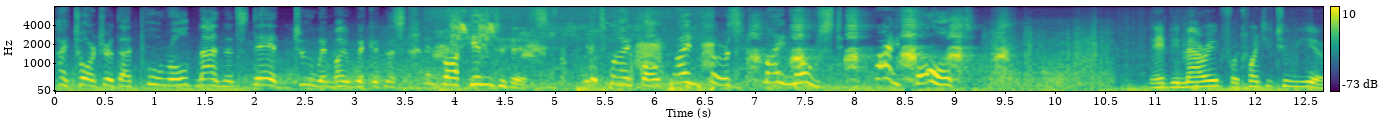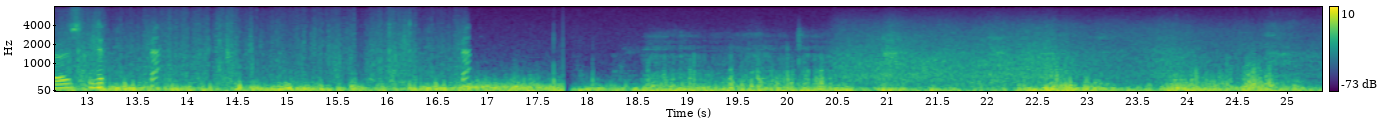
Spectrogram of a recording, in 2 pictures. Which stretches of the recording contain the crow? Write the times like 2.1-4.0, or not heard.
3.6-9.6.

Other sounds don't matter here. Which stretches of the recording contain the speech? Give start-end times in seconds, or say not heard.
0.0-9.2, 10.9-13.2.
